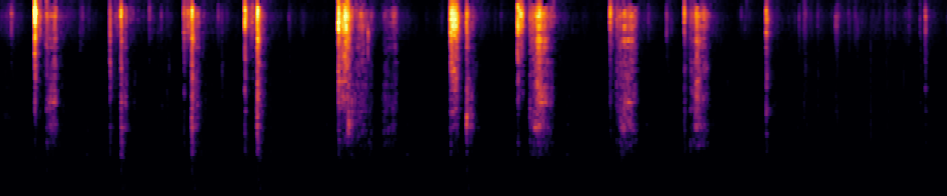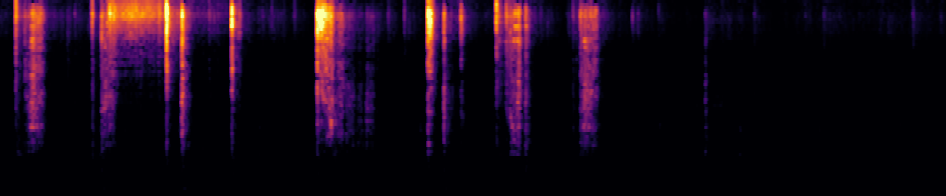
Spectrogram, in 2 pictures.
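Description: Rotini pasta being stirred in a stainless steel saucepan: irregular scrapes and clinks of the utensil against the metal pot, with one longer scrape about halfway through, and the stirring stops a couple of seconds before the end.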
